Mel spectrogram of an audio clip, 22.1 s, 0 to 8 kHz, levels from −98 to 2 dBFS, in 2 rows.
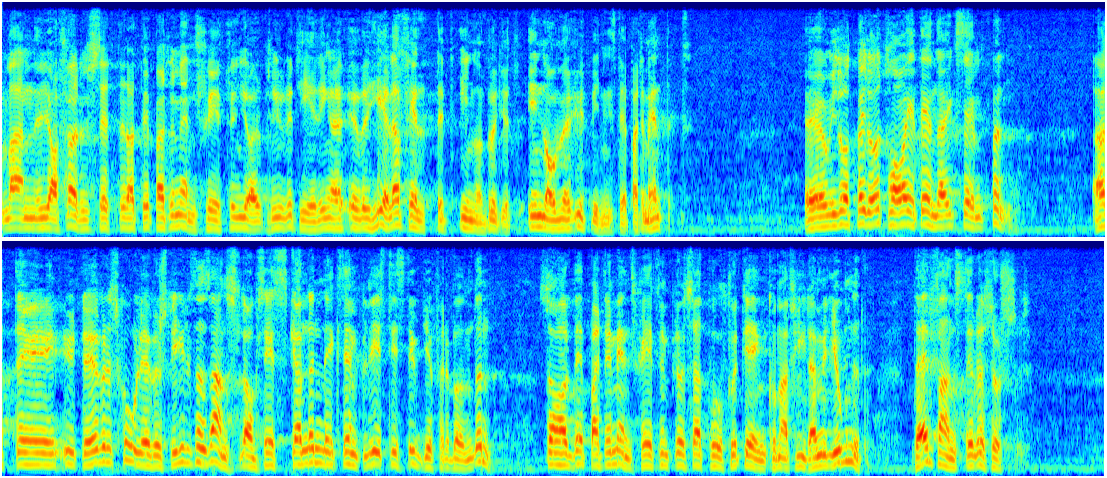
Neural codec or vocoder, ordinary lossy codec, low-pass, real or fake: codec, 16 kHz, 4 kbps, FreqCodec, larger model; none; 7.2 kHz; fake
